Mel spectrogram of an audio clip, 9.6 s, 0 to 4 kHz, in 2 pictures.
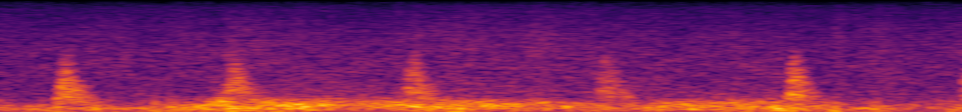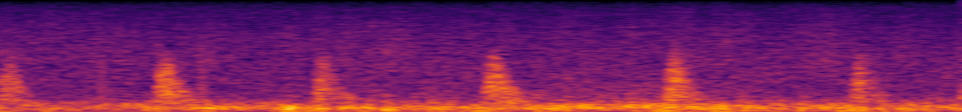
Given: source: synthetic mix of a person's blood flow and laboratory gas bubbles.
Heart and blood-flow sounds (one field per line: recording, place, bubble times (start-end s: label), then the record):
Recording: Doppler ultrasound of blood flow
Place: subclavian vein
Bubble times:
9.60-9.63 s: bubbles
From the record:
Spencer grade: 1 (occasional bubble signal discernible with the cardiac motion signal, with majority of cardiac periods free of bubbles)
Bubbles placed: anywhere in the cardiac cycle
